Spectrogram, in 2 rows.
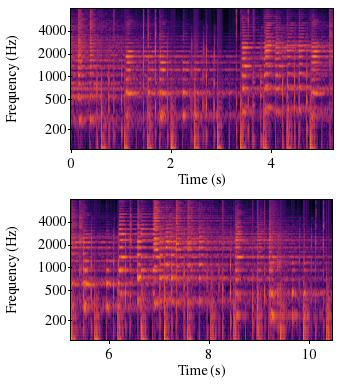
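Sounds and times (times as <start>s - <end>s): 
DJ mix ringtone: 0.4s - 10.4s.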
